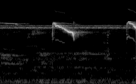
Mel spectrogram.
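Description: Oriental white-eye giving a thin, very high whistle that slides downward, then a second high note begins. A steady high ringing tone runs underneath.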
